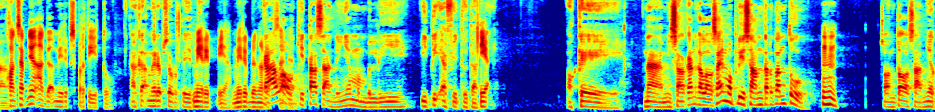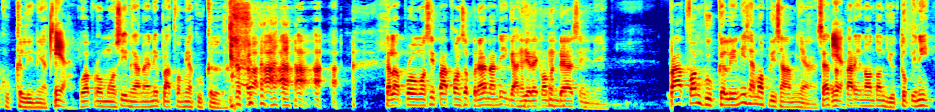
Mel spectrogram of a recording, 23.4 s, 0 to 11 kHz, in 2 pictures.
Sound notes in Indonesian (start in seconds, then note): 14.6 tertawa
